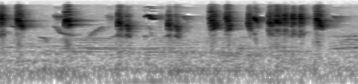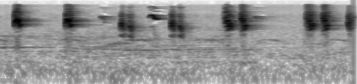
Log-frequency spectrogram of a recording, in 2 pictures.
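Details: Long-tailed shrike in full, lively song, recorded as a master for other shrikes: a varied stream of scratchy high chirps, short downslurred whistles and squeaky notes, delivered in uneven bursts with brief gaps.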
